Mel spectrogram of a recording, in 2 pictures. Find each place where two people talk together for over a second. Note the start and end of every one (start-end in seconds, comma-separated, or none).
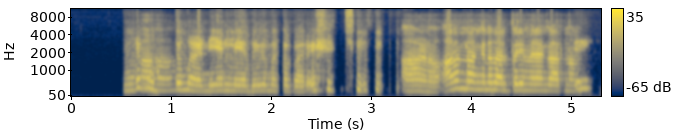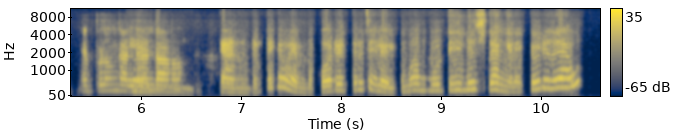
none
